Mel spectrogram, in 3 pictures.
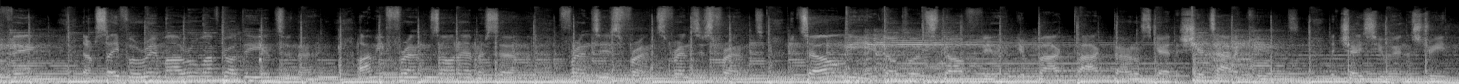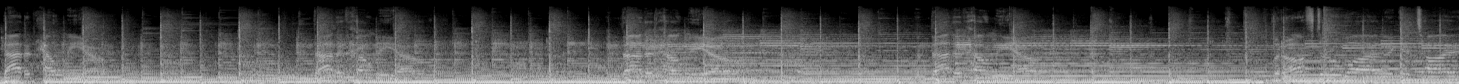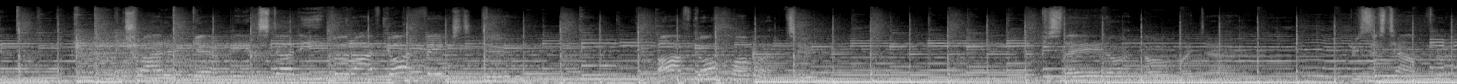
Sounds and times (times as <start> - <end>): Music: 0.0 - 43.7.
